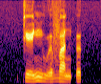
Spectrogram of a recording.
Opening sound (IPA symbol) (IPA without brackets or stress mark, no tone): k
